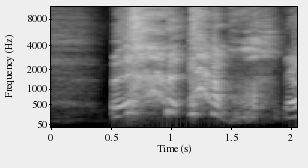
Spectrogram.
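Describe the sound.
Someone coughing up phlegm: a few rough, voiced, throaty bursts in quick succession, loud and alone, with no speech.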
